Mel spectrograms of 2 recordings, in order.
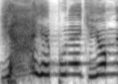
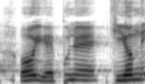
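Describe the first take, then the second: First: It is said in a raised, high voice. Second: It is said in a normal voice.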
